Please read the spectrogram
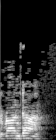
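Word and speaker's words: Rondon: Oh, by the way, the name is, I pronounce it Ron Don. – Oh. – Like it's spelled, yeah. It's confusing because people think I'm like, you know, Spanish descent, but I'm not. – Okay.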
